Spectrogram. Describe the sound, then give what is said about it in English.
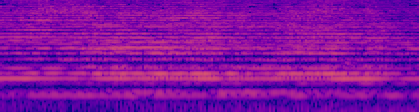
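A siren, rung outside by upset people, sounds in one steady, unbroken tone, rich with harmonics, holding the same pitch throughout at a fairly low level, with no voices over it. “see people are so upset they're uh, ringing sirens outside your.”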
